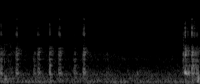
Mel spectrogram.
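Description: Light clicking of a pinion gear against the spur gear as the spur is rocked back and forth by hand: a quick series of faint clicks in the first second. That little bit of click is the gear backlash, used by ear to check that the mesh is set right.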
